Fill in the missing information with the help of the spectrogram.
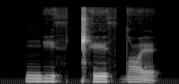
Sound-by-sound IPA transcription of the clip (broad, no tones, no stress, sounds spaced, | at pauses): ŋ i θ ǁʰ e θ dˤ ɛ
